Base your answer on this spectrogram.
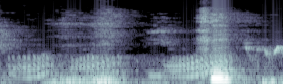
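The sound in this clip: A man imitates a canary's song with his voice: short, wavering voiced chirps, then a louder low burst, ending on a thin whistly note, all brief and untrained.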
